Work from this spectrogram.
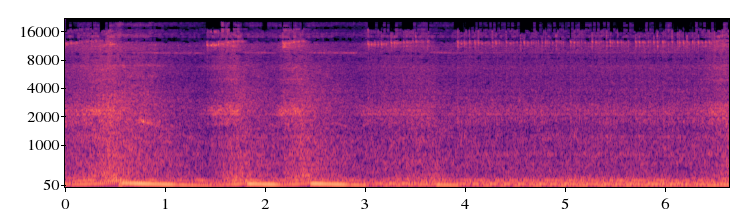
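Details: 1967 VW Beetle air-cooled flat-four that had a varnish-filled carburetor, running on its own: a couple of throttle blips, then a steady idle that holds without hunting. No vacuum leaks and good power; normal idle.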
